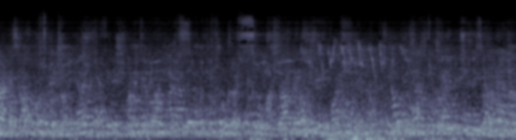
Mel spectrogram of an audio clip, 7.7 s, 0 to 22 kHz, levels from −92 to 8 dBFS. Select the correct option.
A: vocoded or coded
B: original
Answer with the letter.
A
